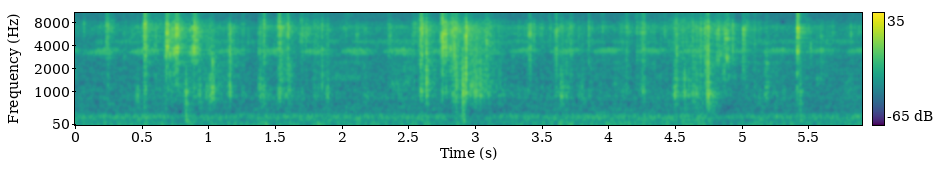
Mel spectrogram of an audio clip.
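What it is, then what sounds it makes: Bar soap being shaved. A metal craft blade scrapes and shaves a solid, palm-sized green bar of soap held in fingers wearing cut-resistant finger guards. Quick, dry, crunchy scratching and cutting strokes crackle brightly and irregularly over a faint steady low hum.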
